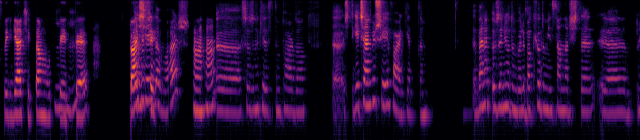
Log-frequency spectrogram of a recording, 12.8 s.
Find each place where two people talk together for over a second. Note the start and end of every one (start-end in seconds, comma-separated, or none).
none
